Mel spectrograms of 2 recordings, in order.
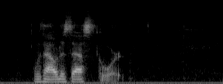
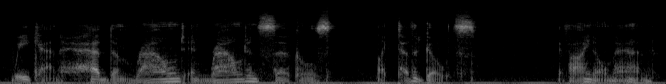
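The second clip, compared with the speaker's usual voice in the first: quiet; 2 semitones lower, 11 dB quieter than usual. Acted. Mowgli giving orders quietly.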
